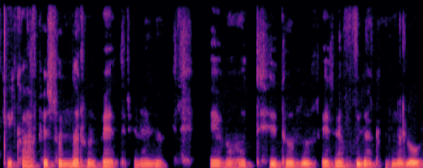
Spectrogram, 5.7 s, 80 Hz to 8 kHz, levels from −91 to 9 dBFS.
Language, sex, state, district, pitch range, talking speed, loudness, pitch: Hindi, male, Uttar Pradesh, Hamirpur, 105-110 Hz, 95 wpm, -21 LUFS, 105 Hz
